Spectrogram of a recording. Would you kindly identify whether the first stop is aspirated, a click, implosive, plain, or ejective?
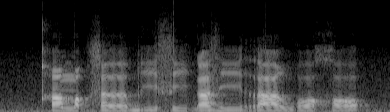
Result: aspirated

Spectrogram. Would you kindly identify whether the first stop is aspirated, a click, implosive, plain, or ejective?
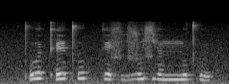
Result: ejective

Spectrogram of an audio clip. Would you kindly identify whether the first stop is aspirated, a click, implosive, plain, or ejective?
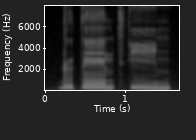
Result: plain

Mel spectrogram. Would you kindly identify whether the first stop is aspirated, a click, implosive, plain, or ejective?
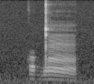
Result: plain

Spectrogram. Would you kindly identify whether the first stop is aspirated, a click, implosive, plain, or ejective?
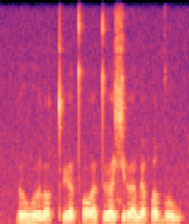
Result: ejective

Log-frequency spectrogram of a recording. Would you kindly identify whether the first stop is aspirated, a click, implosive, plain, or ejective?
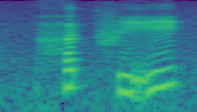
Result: plain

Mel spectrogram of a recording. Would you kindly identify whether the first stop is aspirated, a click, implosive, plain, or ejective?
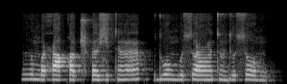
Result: plain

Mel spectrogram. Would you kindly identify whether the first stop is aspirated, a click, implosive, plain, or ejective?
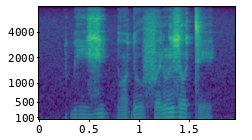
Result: implosive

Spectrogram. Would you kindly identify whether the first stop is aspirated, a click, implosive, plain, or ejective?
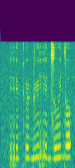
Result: ejective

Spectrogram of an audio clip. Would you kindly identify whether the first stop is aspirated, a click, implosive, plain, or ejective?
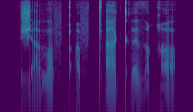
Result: ejective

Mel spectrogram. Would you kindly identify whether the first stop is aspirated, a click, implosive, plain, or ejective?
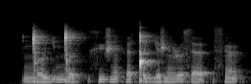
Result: click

